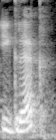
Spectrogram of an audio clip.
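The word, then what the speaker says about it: i grec: and x is pronounced as x y is pronounced as igrec and zed is pronounced as zed now saying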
